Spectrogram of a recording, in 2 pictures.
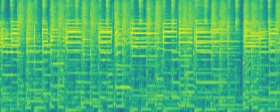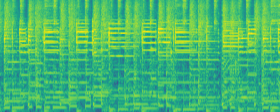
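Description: Instrumental passage of Zimbabwean sungura music: fast interlocking electric lead and rhythm guitar lines over a bass guitar and drums keeping a steady beat, with no singing.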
